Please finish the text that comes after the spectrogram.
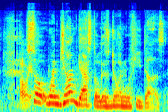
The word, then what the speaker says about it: Gastil: What is your pronunciation? Gastil is the way Gastil.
